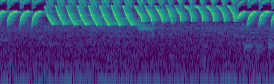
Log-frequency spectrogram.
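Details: Canary song played as a lure to make other canaries sing: loud series of high, curved down-slurred whistles repeated in rhythmic runs, changing speed between phrases, continuous throughout.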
